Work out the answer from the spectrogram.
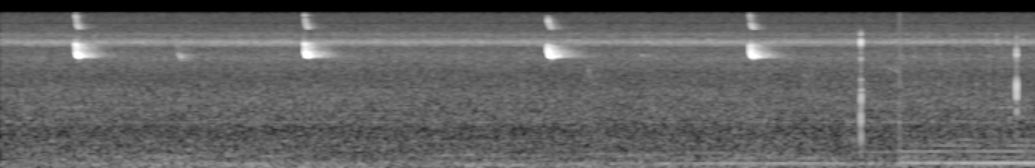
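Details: California towhee (Melozone crissalis) guarding a chick gives sharp, high, metallic chip notes, about one every one and a half seconds, over a low rumble of background noise.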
